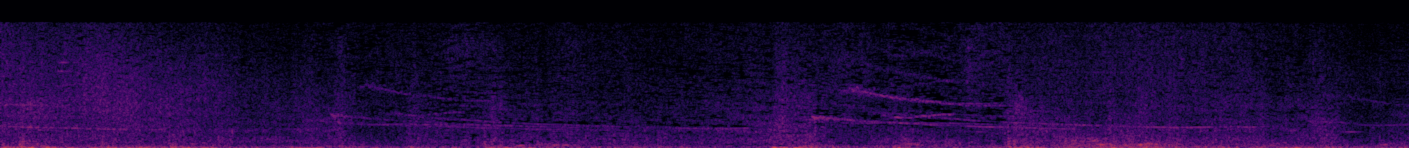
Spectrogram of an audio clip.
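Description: Spell effects crackle and boom in a game battle.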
